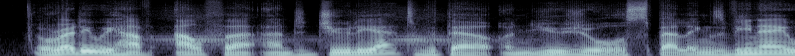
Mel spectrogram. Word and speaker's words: Juliet: as P and that without the added T, the French would say Julier instead of Juliet.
